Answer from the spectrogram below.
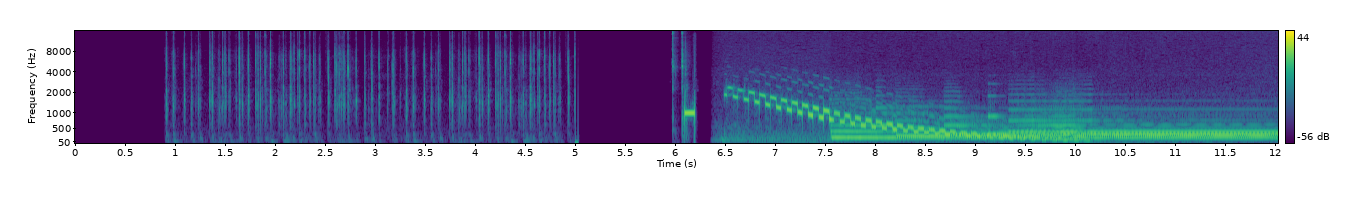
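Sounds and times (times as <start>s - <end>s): rapid keyboard typing: 0.9s - 5.0s.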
